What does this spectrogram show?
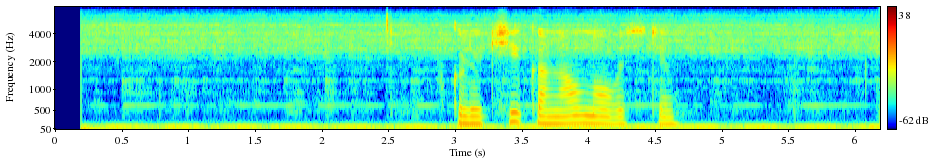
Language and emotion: Russian, neutral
